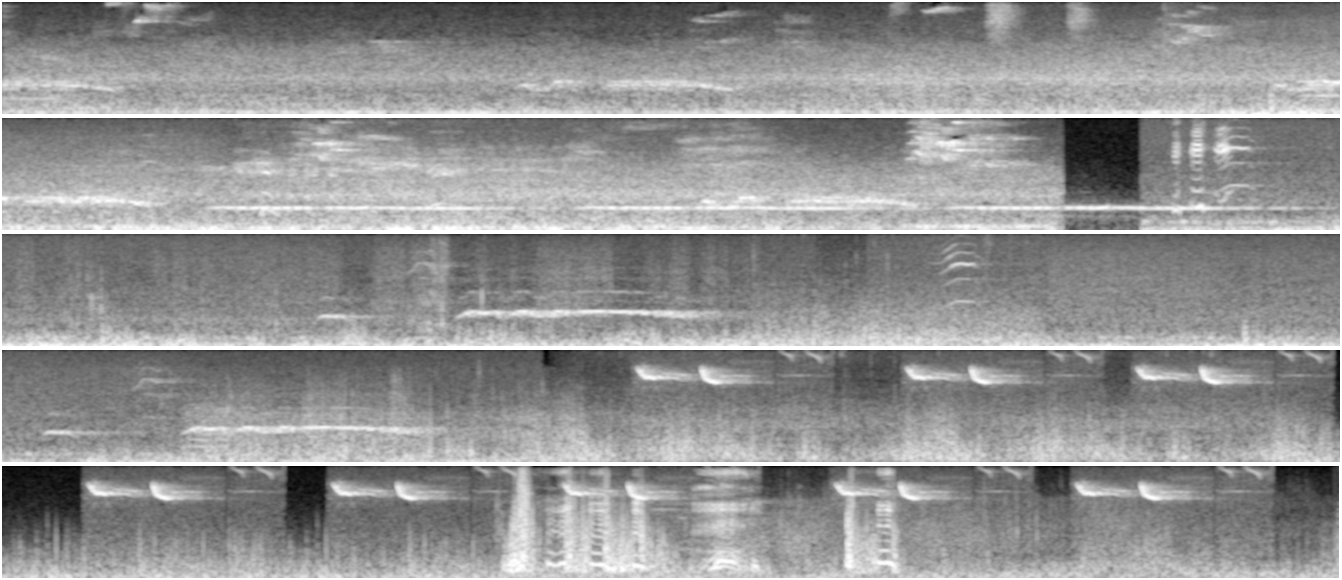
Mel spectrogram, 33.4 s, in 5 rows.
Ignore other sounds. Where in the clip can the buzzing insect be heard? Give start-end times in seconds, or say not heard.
not heard.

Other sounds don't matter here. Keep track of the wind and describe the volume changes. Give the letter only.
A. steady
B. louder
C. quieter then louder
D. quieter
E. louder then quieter
D.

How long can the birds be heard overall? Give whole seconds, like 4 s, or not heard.
33 s.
